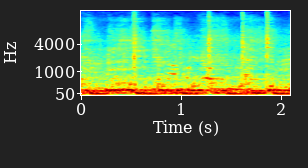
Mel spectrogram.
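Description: Loud electronic dance music with a heavy bass beat, over crowd chatter, with a few sharp clicks in the second half.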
